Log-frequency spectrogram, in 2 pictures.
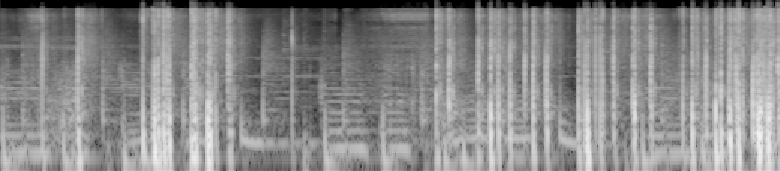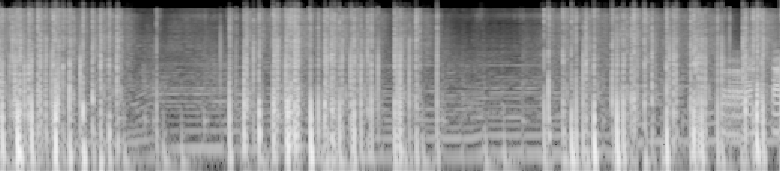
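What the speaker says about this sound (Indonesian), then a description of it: "lanjut kita nyalakan satu pak mercon telur dino pretek" A pack of dino egg firecrackers goes off at night during Ramadan, loud rapid crackling and popping bursts in dense volleys separated by brief pauses, continuing for about fifteen seconds.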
